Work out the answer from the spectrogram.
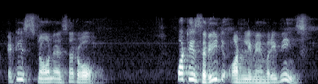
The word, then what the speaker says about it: ROM: A read-only memory, which is abbreviated with ROM and rhymes with the MOM, is an IC that can store thousands of binary numbers representing computer instruction and other fixed data.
